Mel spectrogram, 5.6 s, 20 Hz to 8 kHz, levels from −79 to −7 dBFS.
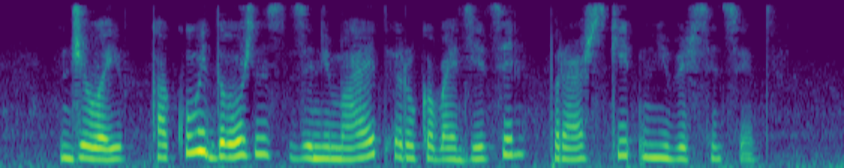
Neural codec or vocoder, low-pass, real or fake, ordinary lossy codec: codec, 24 kHz, 0.9 kbps, WavTokenizer, small release; 7.2 kHz; fake; MP3, 32 kbps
